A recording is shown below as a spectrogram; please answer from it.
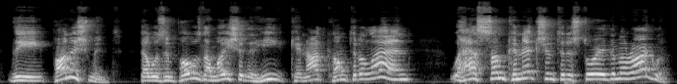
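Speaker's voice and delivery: usual speaking voice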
